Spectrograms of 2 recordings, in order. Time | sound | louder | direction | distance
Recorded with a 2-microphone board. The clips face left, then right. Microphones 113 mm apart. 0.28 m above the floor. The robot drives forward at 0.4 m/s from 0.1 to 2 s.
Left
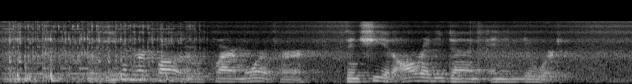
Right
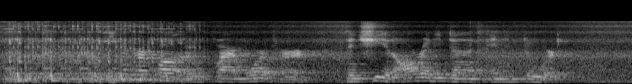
0.9 | a man speaking | left 6 dB | 40° left (ahead or behind) | 1.2 m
